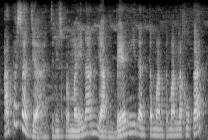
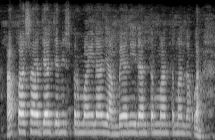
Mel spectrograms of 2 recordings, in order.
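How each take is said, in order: First: It sounds like genuinely asking for an answer. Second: It is read flatly, not like asking.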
